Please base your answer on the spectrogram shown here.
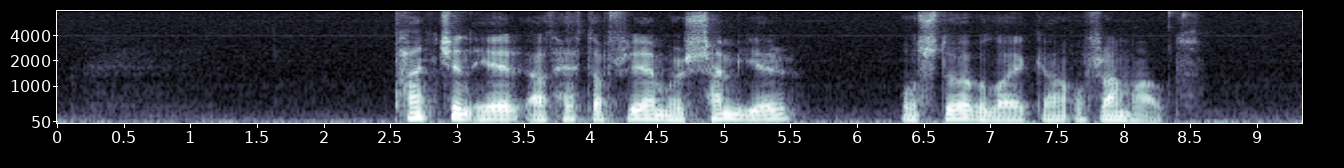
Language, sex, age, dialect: Faroese, male, 36-60, Norðurstreymoy/Eysturoy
